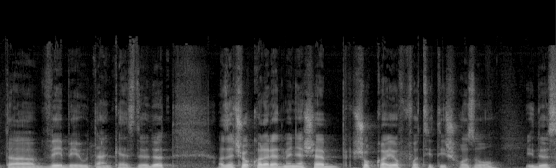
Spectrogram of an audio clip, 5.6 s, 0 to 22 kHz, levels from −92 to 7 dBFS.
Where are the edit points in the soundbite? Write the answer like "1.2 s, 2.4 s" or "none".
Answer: none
